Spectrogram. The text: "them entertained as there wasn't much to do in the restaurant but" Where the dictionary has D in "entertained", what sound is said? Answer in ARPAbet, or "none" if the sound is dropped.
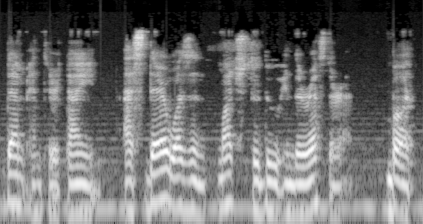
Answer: none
